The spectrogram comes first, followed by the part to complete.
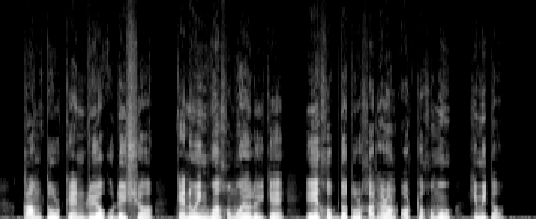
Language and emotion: Assamese, neutral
